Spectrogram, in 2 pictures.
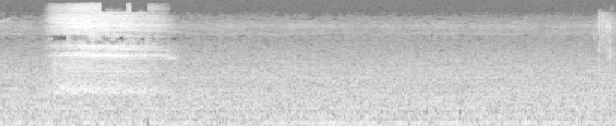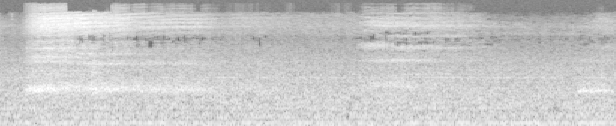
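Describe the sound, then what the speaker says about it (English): Faint, airy breaths in and out come as three separate hissy puffs, spread out over a low steady background hum. "we like to breathe in and breathe out to get our day started"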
